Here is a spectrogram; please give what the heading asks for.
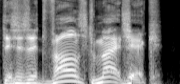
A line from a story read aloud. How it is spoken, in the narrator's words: Sirius spat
